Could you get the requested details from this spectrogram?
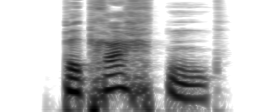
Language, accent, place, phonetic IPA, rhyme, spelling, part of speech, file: German, Germany, Berlin, [bəˈtʁaxtn̩t], -axtn̩t, betrachtend, verb, De-betrachtend.ogg
- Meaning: present participle of betrachten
